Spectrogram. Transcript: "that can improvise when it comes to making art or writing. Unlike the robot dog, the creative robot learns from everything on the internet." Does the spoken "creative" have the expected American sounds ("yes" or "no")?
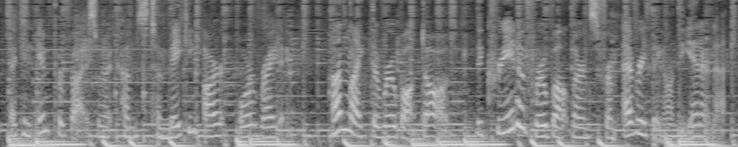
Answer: yes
